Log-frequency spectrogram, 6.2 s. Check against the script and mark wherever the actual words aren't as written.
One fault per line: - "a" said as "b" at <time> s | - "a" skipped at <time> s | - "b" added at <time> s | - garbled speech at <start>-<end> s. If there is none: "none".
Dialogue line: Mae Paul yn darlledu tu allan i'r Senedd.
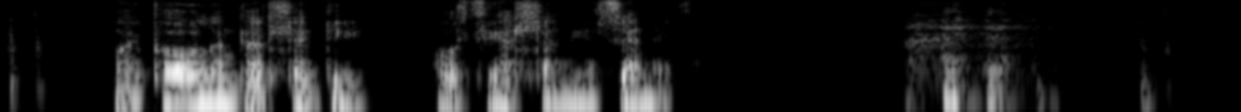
- "o'r" added at 2.2 s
